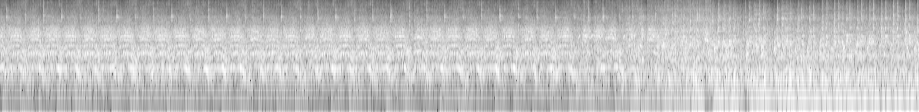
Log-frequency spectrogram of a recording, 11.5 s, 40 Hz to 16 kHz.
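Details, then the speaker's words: John Deere 350B bulldozer rebuilt diesel, first start after rebuild: rough fast even clatter with rising hiss, coolant blowing out radiator cap; head gasket leaking combustion pressure into cooling system. "now we've got some cooling overflow we're building pressure that fast"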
